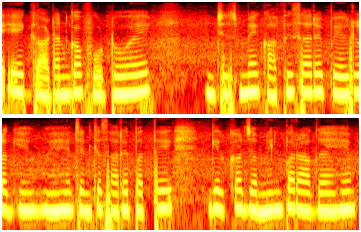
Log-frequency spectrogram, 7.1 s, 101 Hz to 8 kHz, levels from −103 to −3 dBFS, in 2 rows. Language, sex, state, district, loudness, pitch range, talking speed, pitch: Hindi, female, Chhattisgarh, Rajnandgaon, -19 LUFS, 220-235 Hz, 185 wpm, 225 Hz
